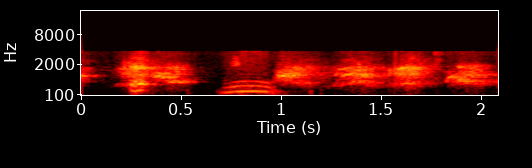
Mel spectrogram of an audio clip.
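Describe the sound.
Dogs bark at a neighbour coming home: a short bark is heard among a man talking.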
